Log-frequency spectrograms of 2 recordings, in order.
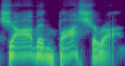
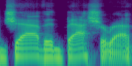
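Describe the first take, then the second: First: The name lacks the plain 'avid' and 'bash' sounds. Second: The name contains the plain 'avid' and 'bash' sounds. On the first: The speaker calls it wrong. "I would say like" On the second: The speaker calls it right. "it's actually"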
